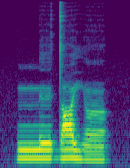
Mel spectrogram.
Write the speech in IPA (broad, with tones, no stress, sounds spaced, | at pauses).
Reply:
nː e˧ d ɑ˦ j ɐ̃˨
